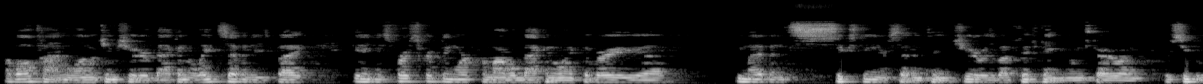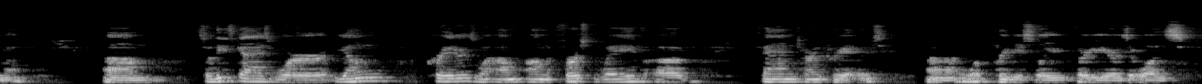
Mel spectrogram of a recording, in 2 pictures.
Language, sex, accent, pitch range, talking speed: English, male, American, 100-125 Hz, 160 wpm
